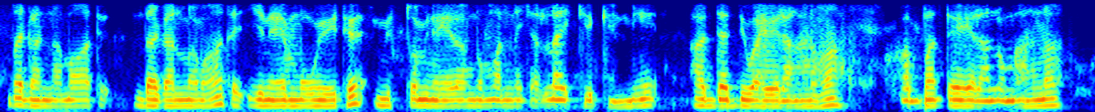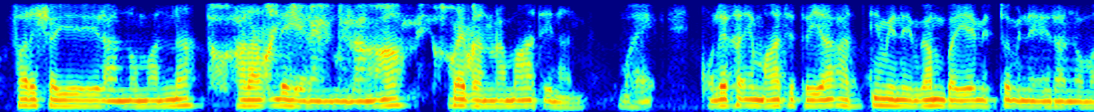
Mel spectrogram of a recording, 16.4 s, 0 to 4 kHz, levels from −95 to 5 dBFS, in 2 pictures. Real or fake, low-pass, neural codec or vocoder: fake; 3.6 kHz; codec, 16 kHz, 4 kbps, X-Codec, HuBERT features, trained on LibriSpeech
